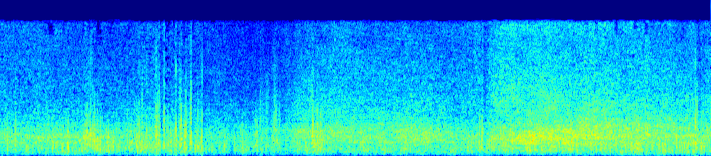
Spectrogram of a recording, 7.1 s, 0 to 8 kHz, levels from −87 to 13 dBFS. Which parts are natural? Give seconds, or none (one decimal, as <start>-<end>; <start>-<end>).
0.0-2.6; 3.9-5.2; 5.8-6.5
